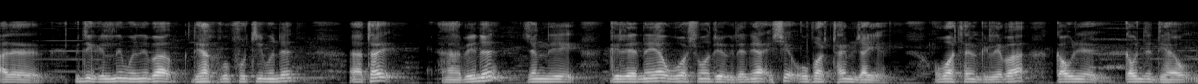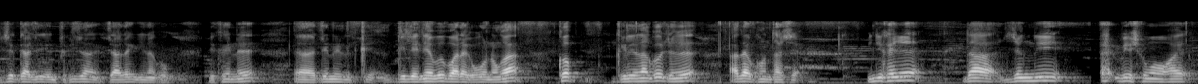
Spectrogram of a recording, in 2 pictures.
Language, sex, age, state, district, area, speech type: Bodo, male, 60+, Assam, Chirang, rural, spontaneous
